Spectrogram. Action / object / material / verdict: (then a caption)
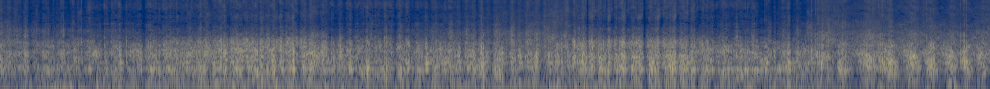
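scrape / foam microphone windscreen / foam / none. Both hands grip a black foam windscreen on a standing microphone, rubbing and squeezing it with the fingers. A steady, dense, muffled scrubbing rumble results, heavy in the lows with almost nothing bright, continuing without a break throughout.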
